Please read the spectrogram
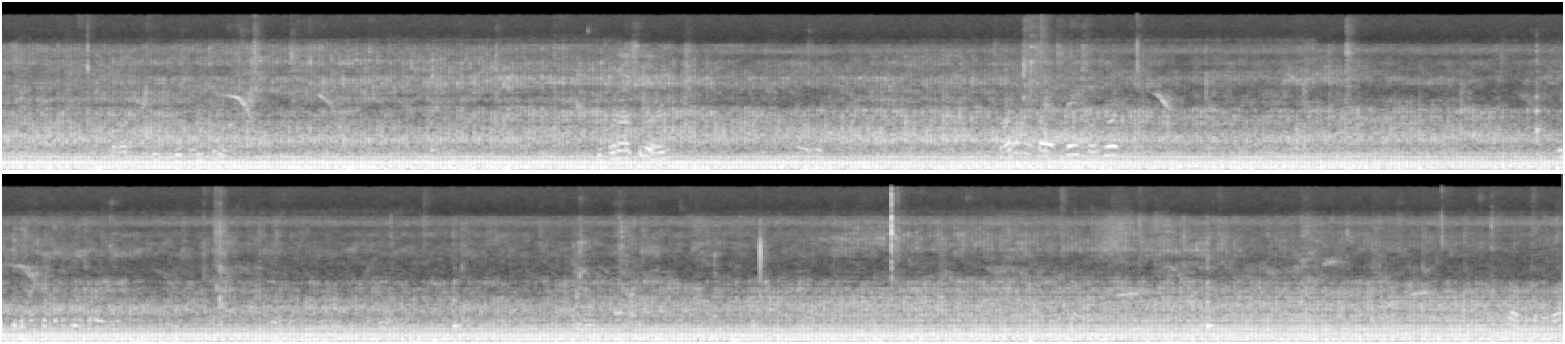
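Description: A steady engine hum with no change in pitch or level, under faint background voices of people talking.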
